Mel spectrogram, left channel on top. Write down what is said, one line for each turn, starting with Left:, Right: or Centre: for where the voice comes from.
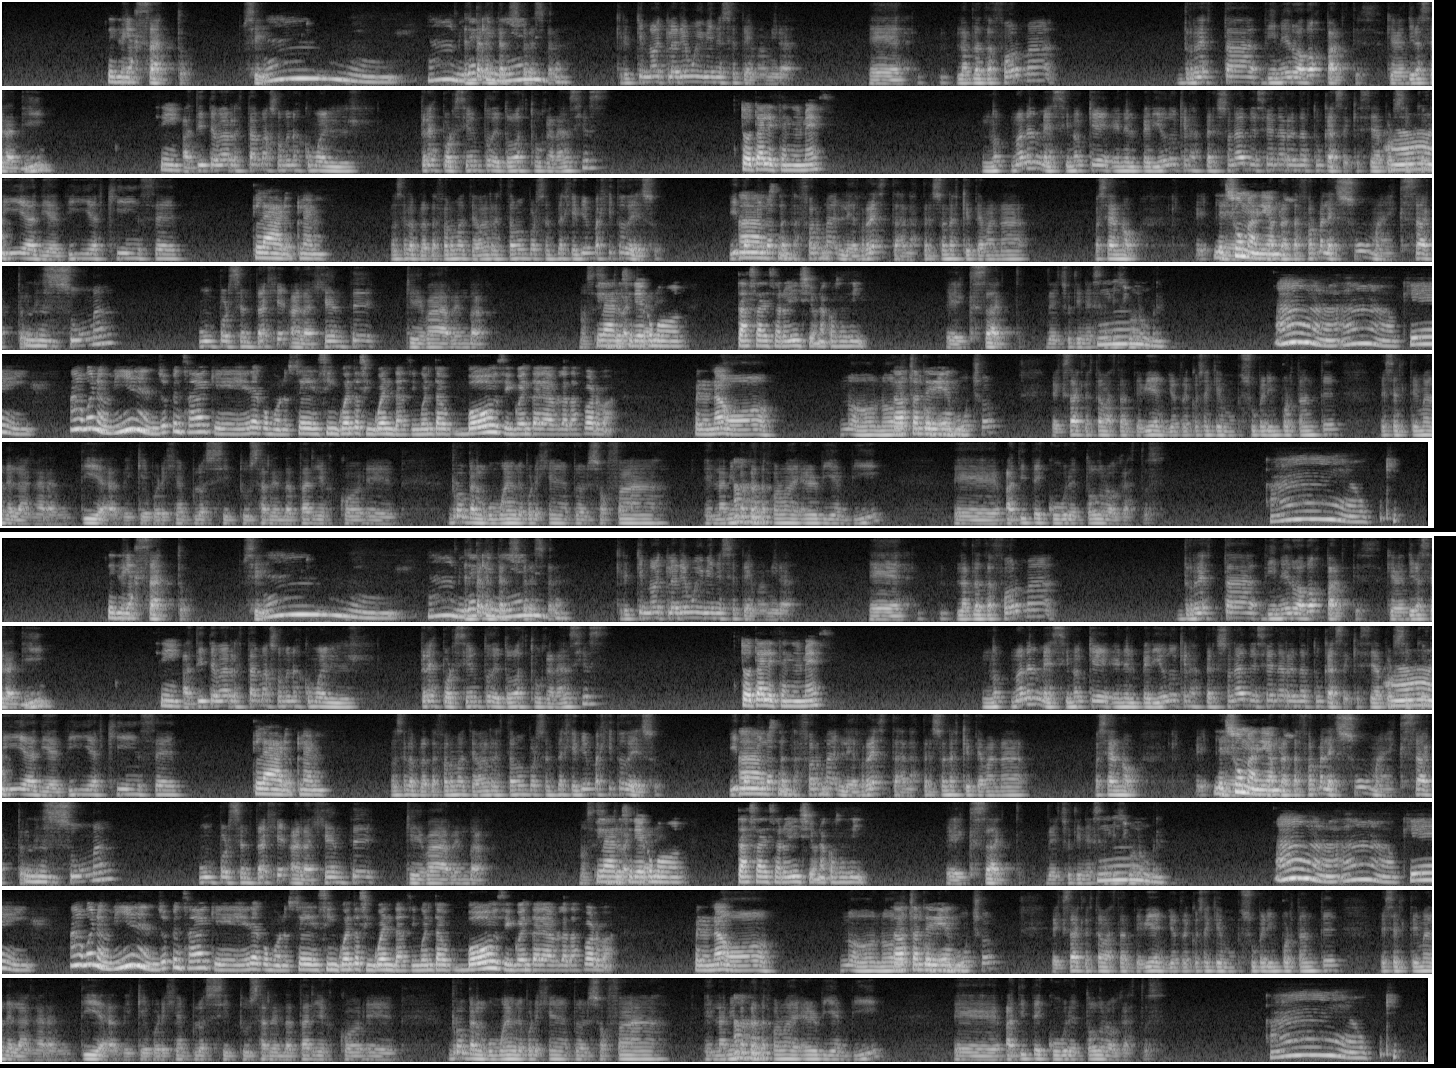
Right: sería.
Centre: Exacto. Sí.
Right: Ah, ah, mirá
Centre: Espera,
Right: qué
Centre: espera,
Right: bien.
Centre: espera, espera. Creo que no aclaré muy bien ese tema. Mira, eh, la plataforma resta dinero a dos partes, que vendría a ser a
Right: Ujú.
Centre: ti.
Right: Sí,
Centre: A ti te va a restar más o menos como el 3% de todas tus ganancias
Right: totales en el mes.
Centre: No, no en el mes, sino que en el periodo que las personas deseen arrendar tu casa, que sea por
Right: Ah,
Centre: 5 días, 10 días, 15.
Right: claro, claro.
Centre: Entonces la plataforma te va a restar un porcentaje bien bajito de eso. Y
Right: Ah,
Centre: también
Right: o
Centre: la
Right: sea,
Centre: plataforma
Right: sí.
Centre: le resta a las personas que te van a... O sea, no. eh,
Right: le
Centre: eh,
Right: suma, digamos.
Centre: la plataforma le suma, exacto,
Right: Ujú.
Centre: le suma un porcentaje a la gente que va a arrendar. No sé
Right: Claro,
Centre: si te lo
Right: sería
Centre: aclaré.
Right: como tasa de servicio, una cosa así.
Centre: Exacto. De hecho, tiene ese
Right: Mm,
Centre: mismo nombre.
Right: Ah, ah, ok. Ah, bueno, bien. Yo pensaba que era como, no sé, cincuenta-cincuenta, cincuenta cincuenta vos, 50 la plataforma. Pero
Centre: No,
Right: no,
Centre: no, no,
Right: está
Centre: de
Right: bastante
Centre: hecho conviene
Right: bien.
Centre: mucho. Exacto, está bastante bien. Y otra cosa que es súper importante es el tema de la garantía, de que, por ejemplo, si tus arrendatarios co- eh, rompen algún mueble, por ejemplo, el sofá, en la misma
Right: Ajá.
Centre: plataforma de Airbnb, eh, a ti te cubre todos los gastos.
Right: Ah, ok.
